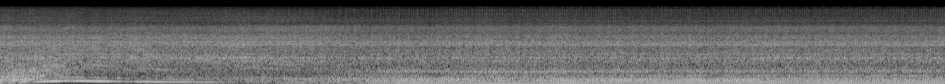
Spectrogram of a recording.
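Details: VW Lupo 1.8T first restart after engine failure, rebuilt with H-beam conrods, new bearing shells and 2 mm thick head gasket: quick rev rising and falling cleanly, then smooth steady idle, no misses or rattles; runs very well.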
